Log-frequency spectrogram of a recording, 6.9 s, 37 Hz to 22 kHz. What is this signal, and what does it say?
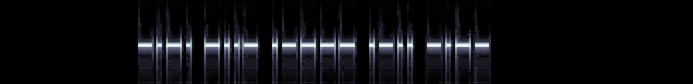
Morse code, heard as a keyed tone, about 25 wpm, 700 Hz. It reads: CX1LY
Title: DXCC-100 Call Signs - 5 Characters - Repeated 2x - 25wpm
